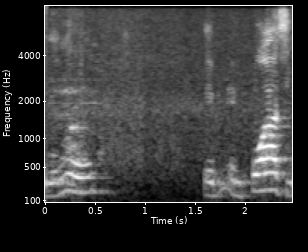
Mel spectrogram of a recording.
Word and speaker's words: poise: Se escribe poise, se pronuncia poise y en el sistema internacional CGS es PO, una mayúscula y una minúscula.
